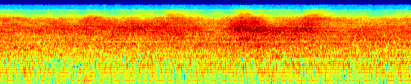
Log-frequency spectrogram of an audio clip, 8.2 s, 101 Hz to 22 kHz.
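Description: Boeing jet airliner engines at Heathrow runway 27L make a steady broadband roar that swells slightly midway, distant yet filling the scene, with no voices.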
